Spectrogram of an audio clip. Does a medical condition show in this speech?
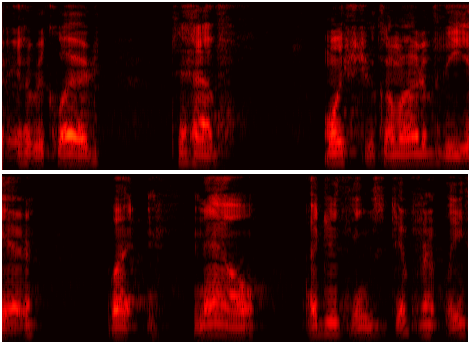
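Yes: brain injury.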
